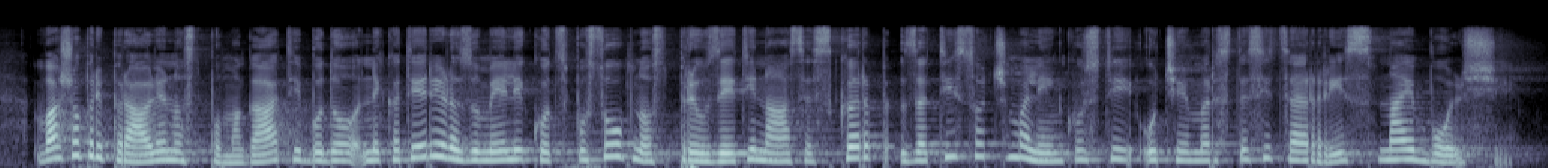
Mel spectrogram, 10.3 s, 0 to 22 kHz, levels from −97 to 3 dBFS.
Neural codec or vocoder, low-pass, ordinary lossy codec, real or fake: none; 10.8 kHz; none; real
